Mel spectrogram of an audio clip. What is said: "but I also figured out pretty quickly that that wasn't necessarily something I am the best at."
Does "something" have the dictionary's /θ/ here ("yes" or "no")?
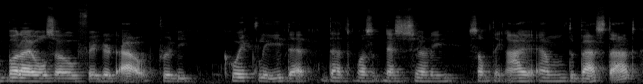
yes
